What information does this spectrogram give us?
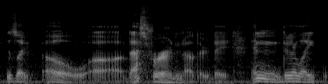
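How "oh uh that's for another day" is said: much lower, mysterious brush-off; deep evasive voice. Acted. Izuku dodging the boys' question, deep mysterious voice. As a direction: drop the voice low and cryptic.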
